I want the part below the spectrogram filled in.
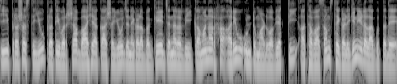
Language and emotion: Kannada, neutral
